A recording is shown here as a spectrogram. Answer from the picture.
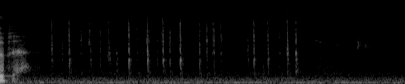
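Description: Typing on a computer keyboard: a quick, irregular run of keystroke clicks lasting about two and a half seconds.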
